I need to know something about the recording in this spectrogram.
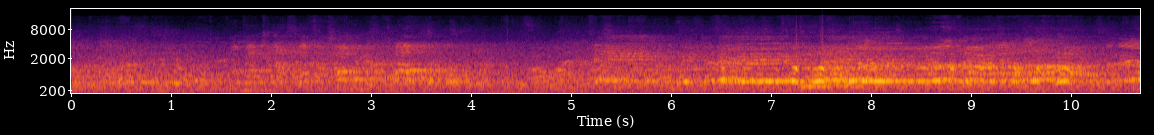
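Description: A crowd of spectators chatters and calls out in a large indoor hall.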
